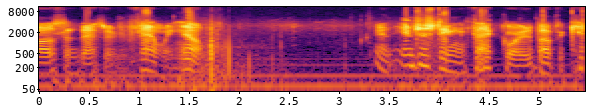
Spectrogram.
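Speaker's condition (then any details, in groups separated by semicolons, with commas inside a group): Cerebral palsy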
